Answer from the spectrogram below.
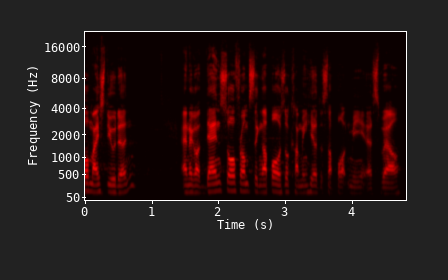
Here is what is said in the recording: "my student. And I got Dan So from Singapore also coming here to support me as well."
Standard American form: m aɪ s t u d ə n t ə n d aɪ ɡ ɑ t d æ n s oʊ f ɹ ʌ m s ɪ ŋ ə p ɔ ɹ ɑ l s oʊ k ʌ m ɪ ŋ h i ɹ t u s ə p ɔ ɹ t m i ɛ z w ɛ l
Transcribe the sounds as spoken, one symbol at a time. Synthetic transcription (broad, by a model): m aɪ s t u d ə n t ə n aɪ ɡ ɑ t d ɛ n s oʊ f ɹ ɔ m s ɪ ŋ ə p ɔ ɑ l s oʊ k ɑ m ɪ ŋ h i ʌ t u s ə p ɔ t m i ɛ s w ɛ l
